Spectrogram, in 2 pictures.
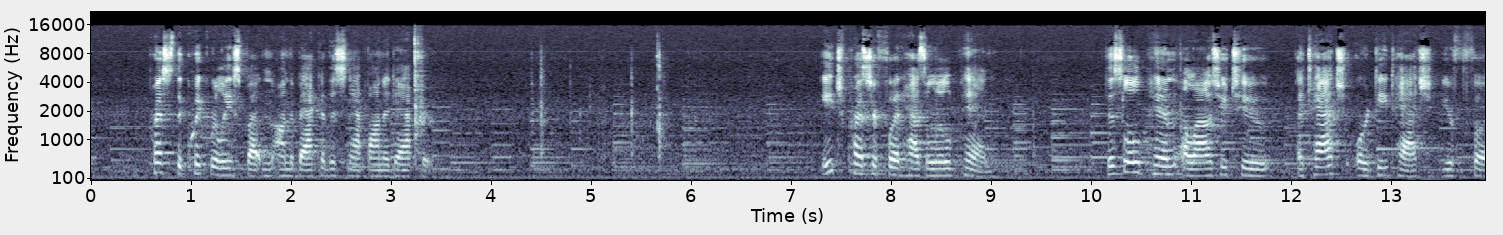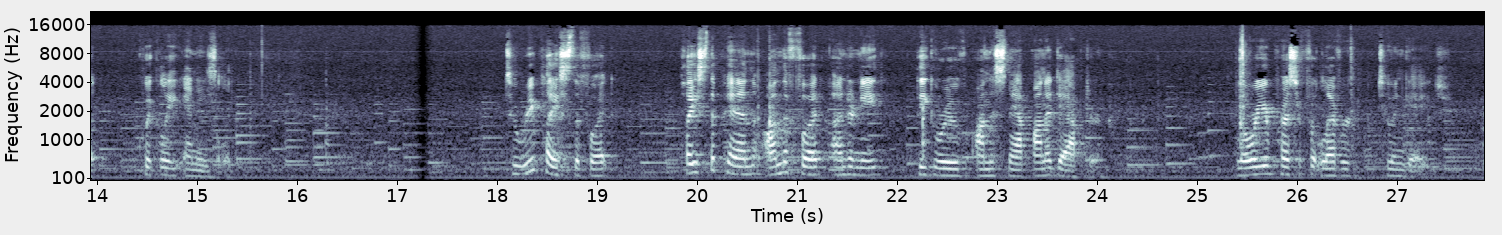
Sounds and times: Music: 0.0 - 27.8
Speech: 0.6 - 3.4, 7.3 - 9.1, 10.2 - 15.4, 18.1 - 19.2, 19.9 - 24.1, 25.4 - 27.5.

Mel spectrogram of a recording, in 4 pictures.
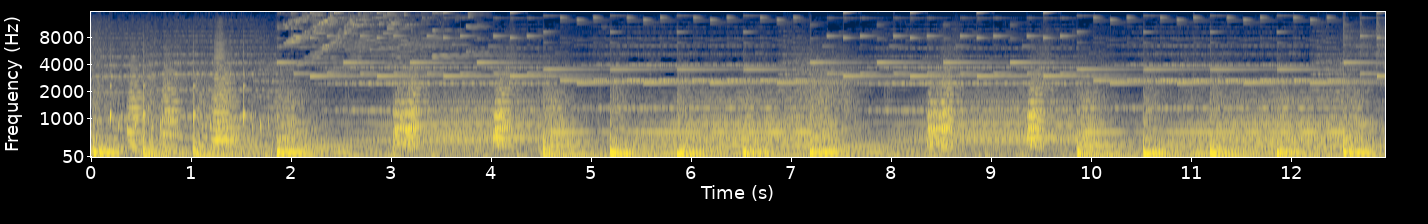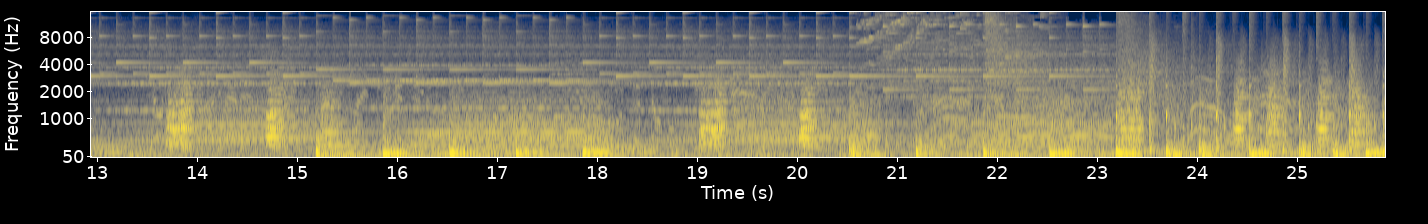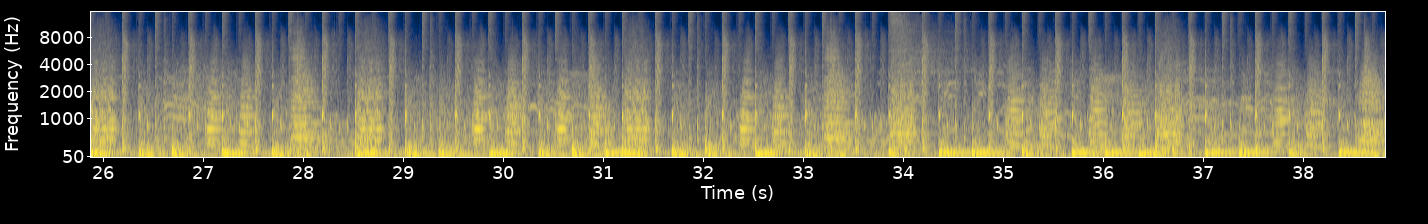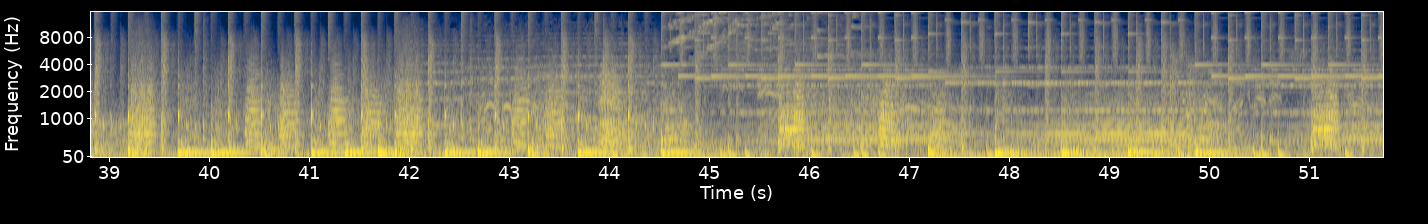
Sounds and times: Music: 0.0 - 51.7
Speech: 13.5 - 17.3, 18.1 - 20.2, 23.8 - 27.6, 29.8 - 31.4, 33.6 - 38.6, 42.6 - 44.0, 49.6 - 51.7.

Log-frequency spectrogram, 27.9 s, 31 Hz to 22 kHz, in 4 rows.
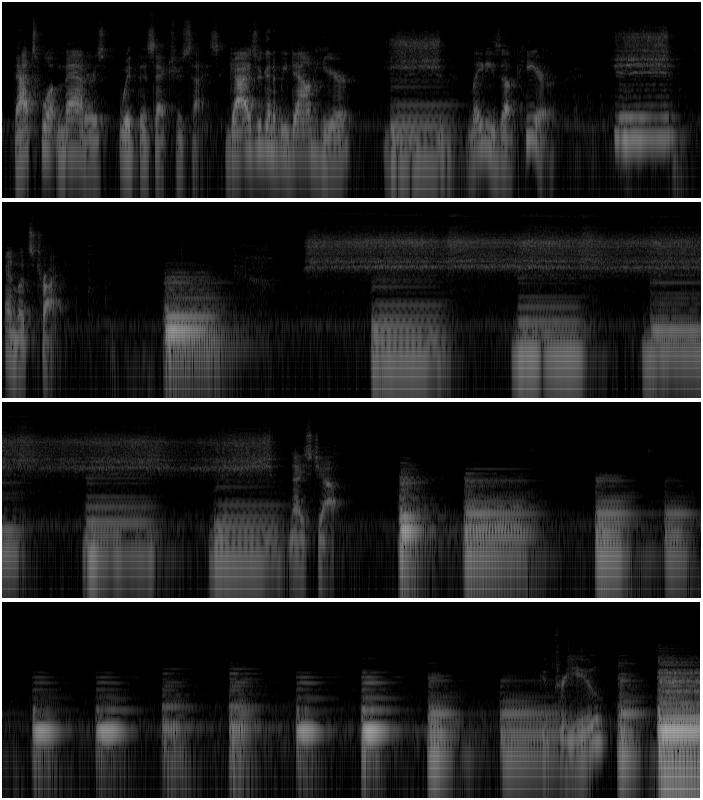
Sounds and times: Speech: 0.1 - 3.6, 4.7 - 5.6, 7.0 - 7.7, 16.8 - 17.4, 26.4 - 27.0
Piano: 8.6 - 9.5, 17.9 - 27.9.

